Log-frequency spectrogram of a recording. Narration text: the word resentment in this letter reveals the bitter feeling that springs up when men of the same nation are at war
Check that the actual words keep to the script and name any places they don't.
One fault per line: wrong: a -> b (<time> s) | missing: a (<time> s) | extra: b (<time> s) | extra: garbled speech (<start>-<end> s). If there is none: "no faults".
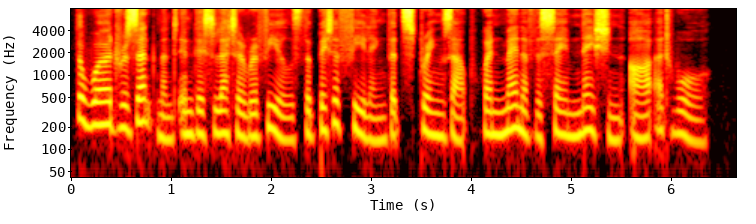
no faults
